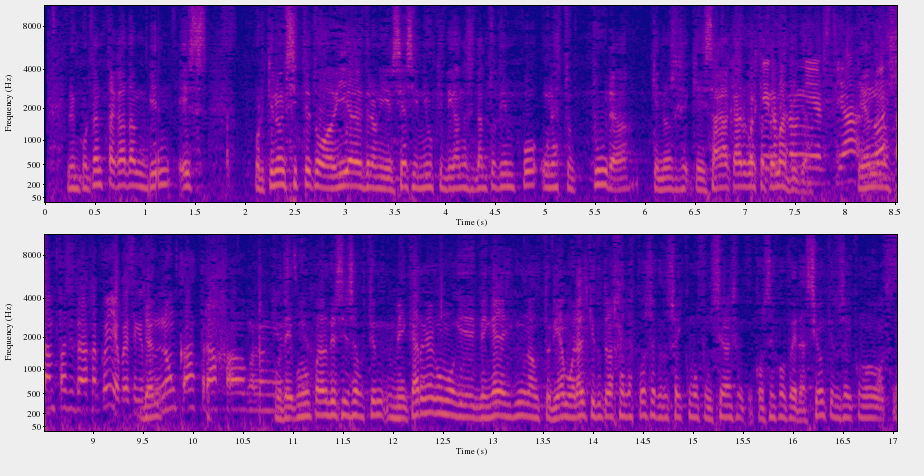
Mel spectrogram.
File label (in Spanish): cuña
